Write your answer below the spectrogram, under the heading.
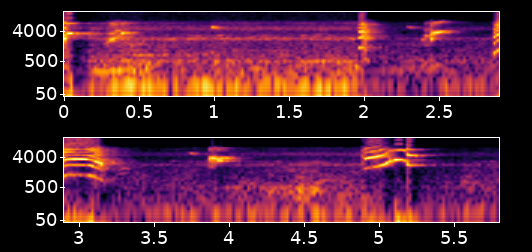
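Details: Male Javan myna giving loud, emphatic calls roughly every second: short harsh notes alternating with ringing, looping whistled phrases, spaced irregularly over low background hum.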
